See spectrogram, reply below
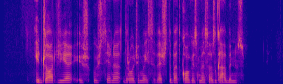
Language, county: Lithuanian, Vilnius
